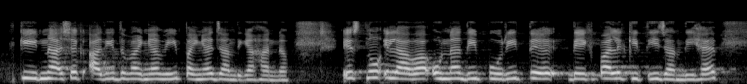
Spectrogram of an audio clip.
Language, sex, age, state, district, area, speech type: Punjabi, female, 18-30, Punjab, Tarn Taran, rural, spontaneous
